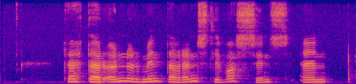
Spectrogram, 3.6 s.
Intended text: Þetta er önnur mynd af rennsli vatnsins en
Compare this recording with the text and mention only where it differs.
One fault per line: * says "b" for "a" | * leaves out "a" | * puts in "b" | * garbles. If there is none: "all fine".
all fine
